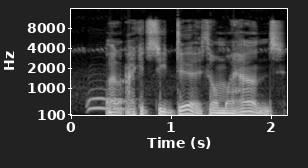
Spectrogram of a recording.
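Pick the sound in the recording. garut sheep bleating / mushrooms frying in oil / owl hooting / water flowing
owl hooting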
